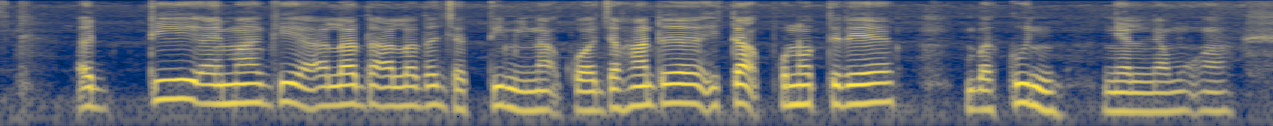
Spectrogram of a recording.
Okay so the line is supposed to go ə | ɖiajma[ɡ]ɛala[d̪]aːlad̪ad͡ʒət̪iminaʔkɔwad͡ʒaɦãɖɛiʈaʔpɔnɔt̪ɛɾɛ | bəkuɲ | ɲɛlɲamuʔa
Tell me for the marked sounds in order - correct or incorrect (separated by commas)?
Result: correct, correct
